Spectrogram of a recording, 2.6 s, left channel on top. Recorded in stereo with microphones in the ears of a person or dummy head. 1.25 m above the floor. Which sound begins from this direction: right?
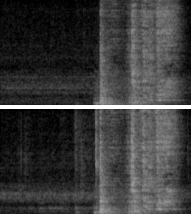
Crushing, at 1.2 s.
